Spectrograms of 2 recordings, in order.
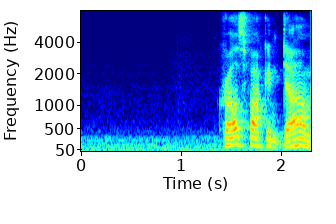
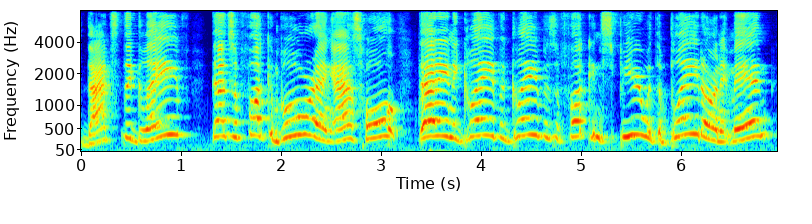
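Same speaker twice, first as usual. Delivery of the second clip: high, loud outraged rant; indignant shouting; 10 semitones higher, 5 dB louder than usual. Real, not acted. Streamer shouting at the movie about the glaive, outraged. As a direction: yell it like the film insulted you. Ranting about the wrong weapon.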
